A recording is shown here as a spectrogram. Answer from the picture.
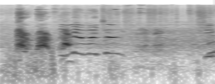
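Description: Dogs at play: two quick yips early on, followed by a drawn-out whine that wavers in pitch.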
